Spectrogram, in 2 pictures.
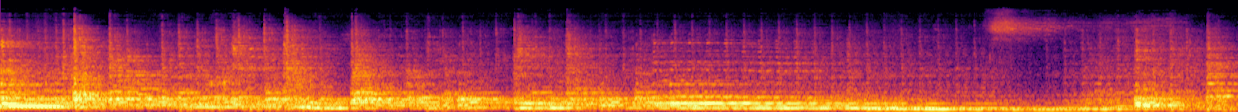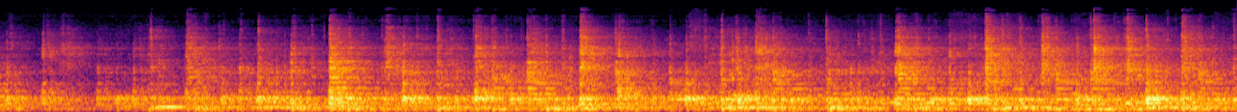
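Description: Live instrumental music from an oud, electric bass and percussion trio: held low notes under frequent struck percussion and drum hits.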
